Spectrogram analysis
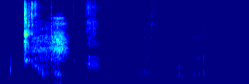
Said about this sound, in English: Has a good crunch. Mm-hmm. It's like, all right. It's crunchy. It's chippy.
